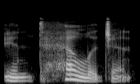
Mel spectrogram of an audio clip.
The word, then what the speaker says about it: intelligent: started with intelligent and the reason we keep this t even though it's after the n and i've told you before we can get rid of the t after an n but not in the stressed syllable so that's why we keep it intelligent and that little mark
